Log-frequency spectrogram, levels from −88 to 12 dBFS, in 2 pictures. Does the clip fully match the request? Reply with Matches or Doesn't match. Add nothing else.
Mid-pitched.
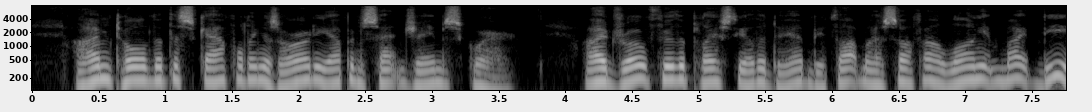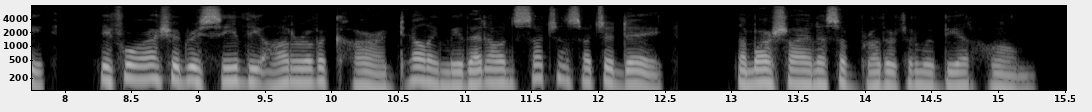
Matches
